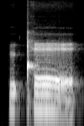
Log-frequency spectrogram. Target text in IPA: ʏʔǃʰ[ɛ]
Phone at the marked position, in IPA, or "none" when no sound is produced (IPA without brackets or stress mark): ɛː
